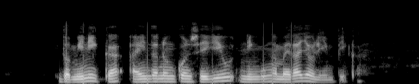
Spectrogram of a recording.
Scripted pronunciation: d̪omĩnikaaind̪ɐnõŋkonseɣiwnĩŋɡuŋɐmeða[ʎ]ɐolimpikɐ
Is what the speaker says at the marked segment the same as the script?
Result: yes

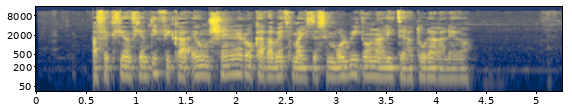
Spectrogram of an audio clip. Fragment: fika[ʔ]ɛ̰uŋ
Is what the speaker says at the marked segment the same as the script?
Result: yes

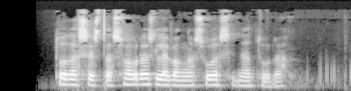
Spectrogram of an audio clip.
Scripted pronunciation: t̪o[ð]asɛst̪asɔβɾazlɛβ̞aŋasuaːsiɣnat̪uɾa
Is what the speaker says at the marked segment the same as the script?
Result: yes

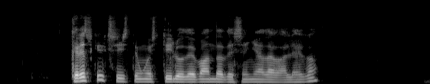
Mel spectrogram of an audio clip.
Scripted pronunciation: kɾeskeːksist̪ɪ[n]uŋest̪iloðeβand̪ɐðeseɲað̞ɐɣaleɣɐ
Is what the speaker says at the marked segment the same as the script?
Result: no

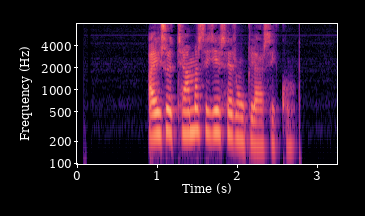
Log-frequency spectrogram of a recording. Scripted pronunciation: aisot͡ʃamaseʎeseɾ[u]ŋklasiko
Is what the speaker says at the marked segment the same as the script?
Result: yes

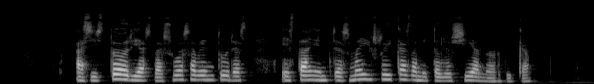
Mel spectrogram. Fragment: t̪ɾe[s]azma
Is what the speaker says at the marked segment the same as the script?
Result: no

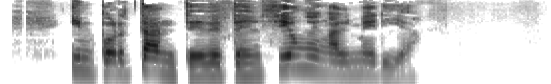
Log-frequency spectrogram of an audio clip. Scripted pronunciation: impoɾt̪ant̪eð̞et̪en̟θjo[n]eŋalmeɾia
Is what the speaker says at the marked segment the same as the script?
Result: no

